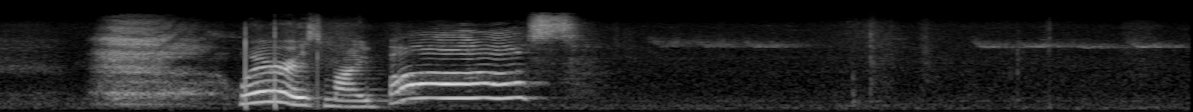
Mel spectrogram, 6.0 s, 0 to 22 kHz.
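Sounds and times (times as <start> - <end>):
speech: 1.2 - 2.1
birdsong drifting in from outside: 2.2 - 5.9.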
